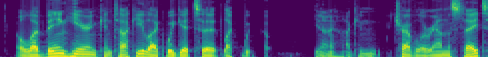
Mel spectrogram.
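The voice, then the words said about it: Australian accent. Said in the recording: “You just have a way cooler accent ... the proper Aussie”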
